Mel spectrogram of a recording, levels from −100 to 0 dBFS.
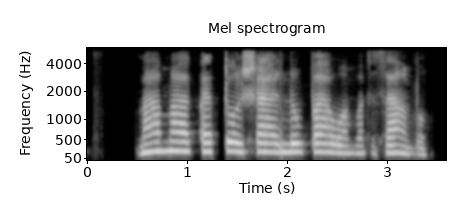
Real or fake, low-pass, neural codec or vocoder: fake; 5.4 kHz; codec, 16 kHz in and 24 kHz out, 1.1 kbps, FireRedTTS-2 codec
